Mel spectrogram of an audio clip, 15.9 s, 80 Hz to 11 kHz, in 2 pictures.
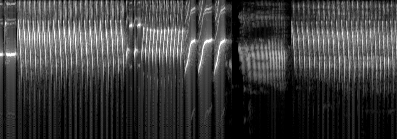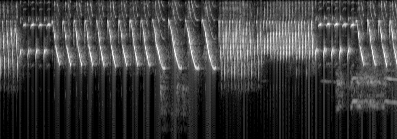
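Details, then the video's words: Long, continuous canary song used as a training recording for novice songbirds: fast metallic trills alternate with runs of descending whistled sweeps and a brief lower buzzy phrase, with only one short pause in the middle. "Kicau Burung Kenari 86 II GACOR PANJANG Cocok untuk Masteran"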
